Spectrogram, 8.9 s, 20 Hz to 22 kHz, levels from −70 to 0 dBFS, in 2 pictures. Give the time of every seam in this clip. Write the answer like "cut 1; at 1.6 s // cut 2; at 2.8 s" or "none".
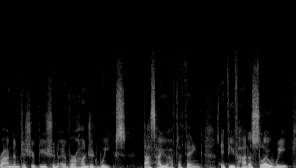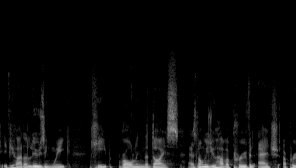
cut 1; at 3.3 s // cut 2; at 7.9 s

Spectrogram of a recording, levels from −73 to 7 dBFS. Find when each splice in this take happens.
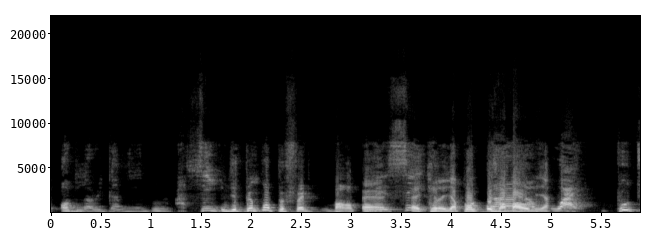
none

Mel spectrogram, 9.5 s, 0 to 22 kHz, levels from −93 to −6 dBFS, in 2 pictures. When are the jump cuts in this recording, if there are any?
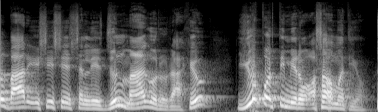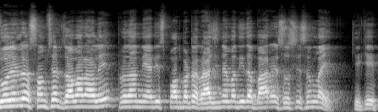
cut 1; at 4.6 s

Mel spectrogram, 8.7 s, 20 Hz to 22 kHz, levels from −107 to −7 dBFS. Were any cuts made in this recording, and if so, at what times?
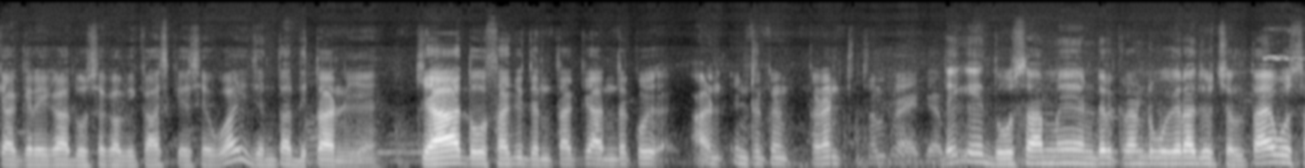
cut 1; at 2.0 s

